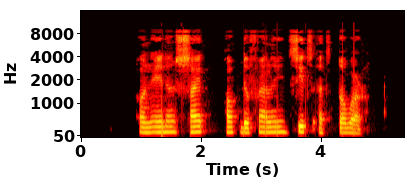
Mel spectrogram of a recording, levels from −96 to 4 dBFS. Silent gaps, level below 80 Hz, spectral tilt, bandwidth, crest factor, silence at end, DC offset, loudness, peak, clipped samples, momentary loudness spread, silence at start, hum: none; -62 dBFS; -4.5 dB/octave; 10.5 kHz; 20 dB; 0.7 s; under 0.1%; -27 LUFS; -8 dBFS; under 0.1%; 9 LU; 0.95 s; none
